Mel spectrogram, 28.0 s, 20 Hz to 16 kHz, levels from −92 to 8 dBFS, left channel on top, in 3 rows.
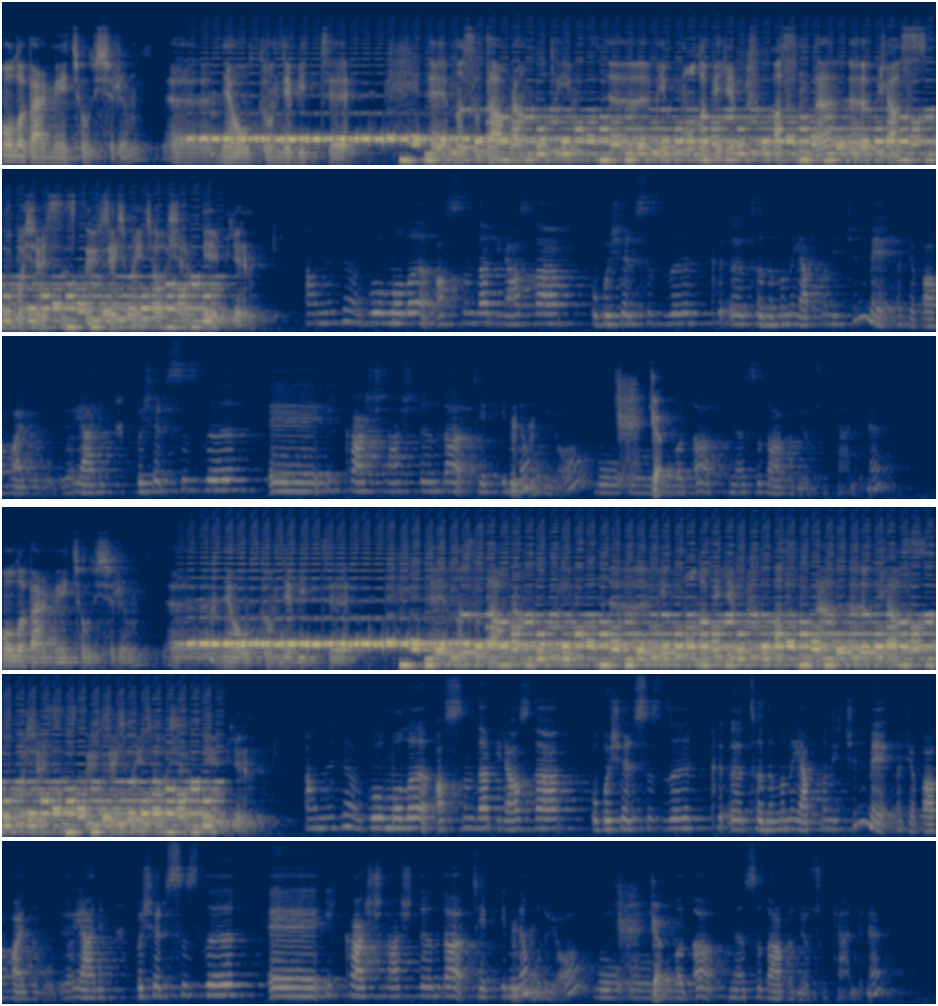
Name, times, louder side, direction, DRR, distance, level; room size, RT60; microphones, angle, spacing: voice 1, 0.0-3.5 3.8-11.9 23.8-24.1 24.8-25.3, left 3 dB, 65° left, 10 dB, 0.7 m, -37 dB
sound 1, 1.7-11.6, right 3 dB, 25° right, 0.4 m, -26 dB
voice 2, 12.4-14.9 15.2-19.7 20.0-21.0 21.3-26.8 27.0-27.5, right 4 dB, 80° right, 2 dB, 0.8 m, -45 dB
12.0 x 10.5 x 7.7 m, 0.81 s
head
